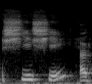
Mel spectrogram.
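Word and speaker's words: Xie Xie: Ça se prononce chié-chié.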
